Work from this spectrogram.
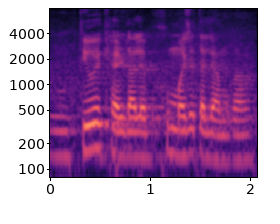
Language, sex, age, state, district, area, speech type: Goan Konkani, male, 30-45, Goa, Quepem, rural, spontaneous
